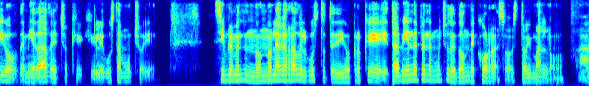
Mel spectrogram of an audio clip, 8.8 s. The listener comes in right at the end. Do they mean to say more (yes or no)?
yes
